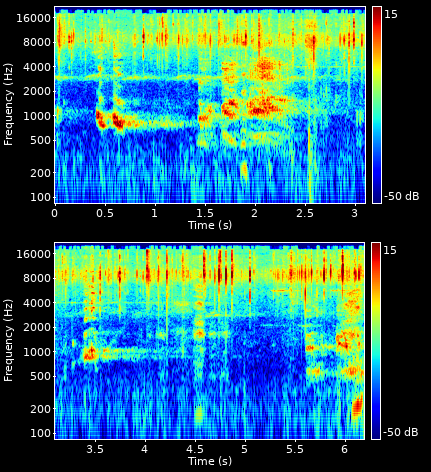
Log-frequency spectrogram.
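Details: Common Raven near an off-grid cabin in the Central Ontario wilderness, a vocal bird whose utterance is likened to saying "Oh my god"; several hoarse, voice-like tonal phrases of varying length, separated by brief pauses, over quiet forest background.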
